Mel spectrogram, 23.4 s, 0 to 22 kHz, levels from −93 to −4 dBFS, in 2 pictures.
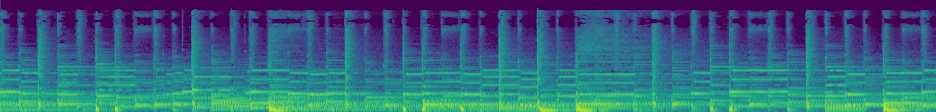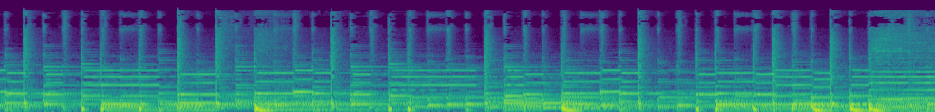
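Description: There are no technical faults to describe in time order.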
